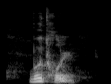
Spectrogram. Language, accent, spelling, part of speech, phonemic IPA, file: French, France, boutroulle, noun, /bu.tʁul/, LL-Q150 (fra)-boutroulle.wav
- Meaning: belly button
